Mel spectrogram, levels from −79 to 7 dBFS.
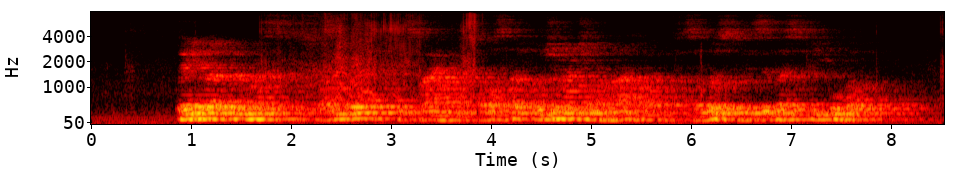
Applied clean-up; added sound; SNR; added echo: none; Zipper (clothing); 20 dB; reverberation time 2.0 s.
